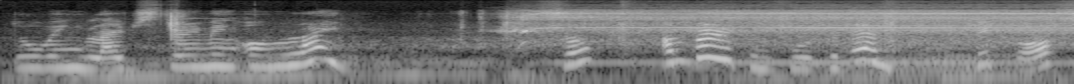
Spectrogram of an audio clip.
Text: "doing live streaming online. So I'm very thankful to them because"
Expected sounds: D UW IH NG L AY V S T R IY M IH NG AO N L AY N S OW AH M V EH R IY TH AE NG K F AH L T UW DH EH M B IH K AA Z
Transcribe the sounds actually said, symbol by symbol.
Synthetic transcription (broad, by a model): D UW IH NG L AY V S T R IY M IH NG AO N L AY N S OW AH M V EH R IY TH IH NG F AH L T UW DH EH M B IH K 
